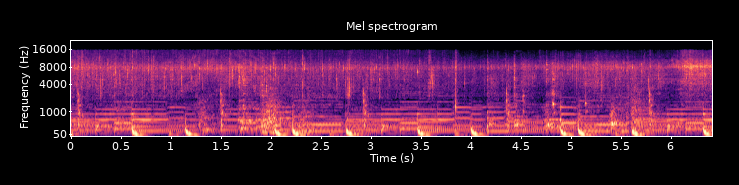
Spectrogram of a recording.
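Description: Curry leaves frying in hot coconut oil in a metal kadai: a steady sizzle, with a perforated metal ladle knocking and scraping on the pan about twice a second as the leaves are stirred.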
